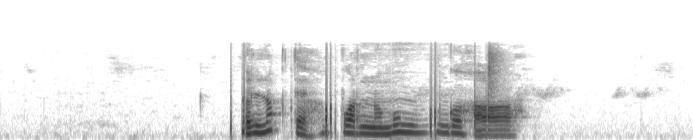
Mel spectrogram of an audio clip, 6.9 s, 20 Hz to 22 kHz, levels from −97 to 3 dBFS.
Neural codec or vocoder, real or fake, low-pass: none; real; 7.2 kHz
